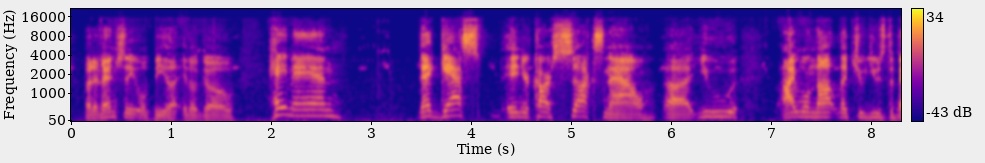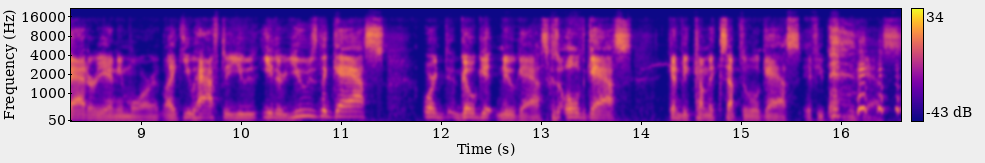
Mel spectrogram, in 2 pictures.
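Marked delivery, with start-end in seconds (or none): 1.9-16.5 high, loud, nagging, yelling voice. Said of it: "My car's yelling at me".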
